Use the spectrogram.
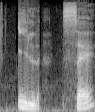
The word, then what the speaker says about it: il sait: Il sait. Final T not pronounced.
